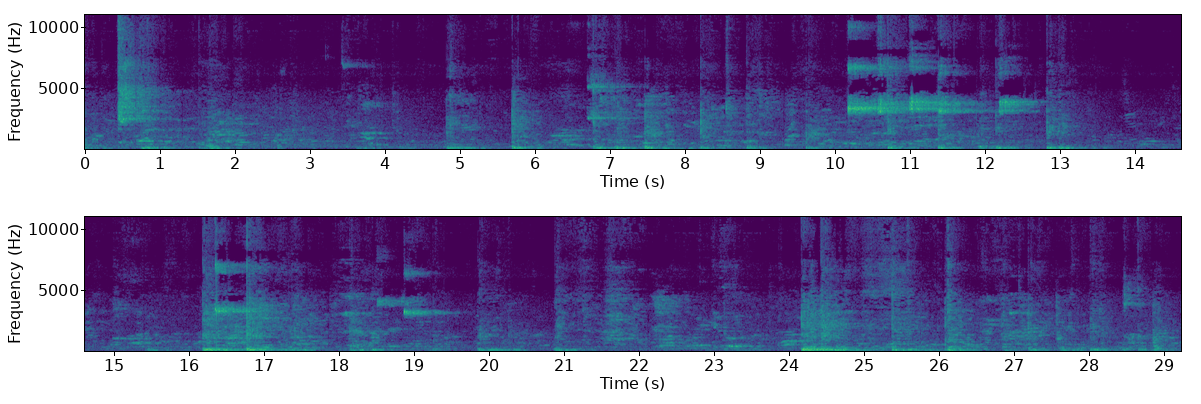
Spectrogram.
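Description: People chatter in the background of the echoing gym.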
